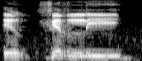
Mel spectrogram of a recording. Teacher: Ighfir, kerana ra yang dalam kalimah firli ni ra yang tarkik nipis. Ighfirli, fir dia ada getaran sedikit saja, tidak kuat sangat.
